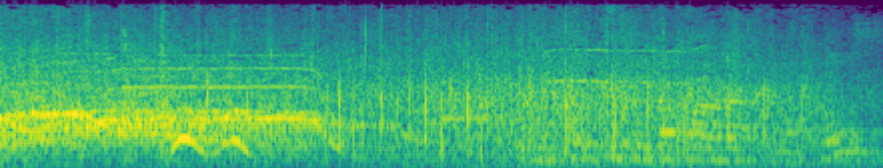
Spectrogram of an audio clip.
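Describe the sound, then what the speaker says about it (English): A live audience bursts into loud, sustained applause with cheers and whoops at a speaking event, the clapping dense and steady before tapering off slightly toward the end. "Please get another round of applause."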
